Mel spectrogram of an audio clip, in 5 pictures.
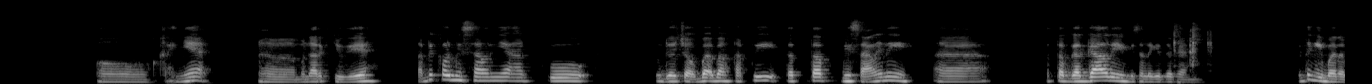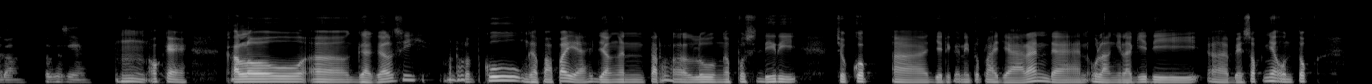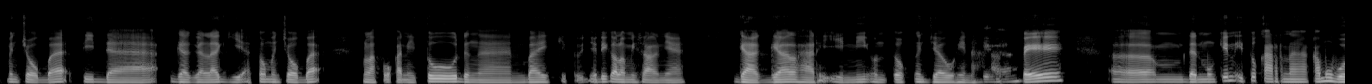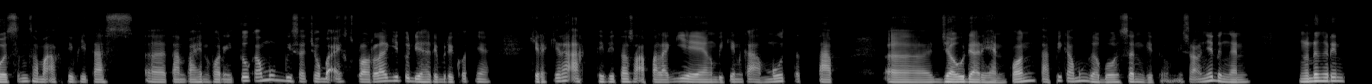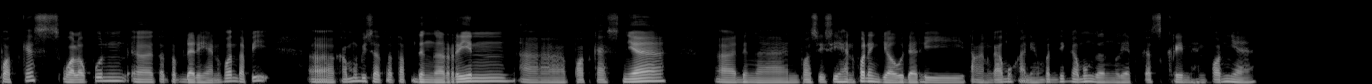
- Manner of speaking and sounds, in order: tapping; in English: "nge-push"; in English: "explore"; in English: "podcast"; in English: "podcast-nya"; in English: "screen"
- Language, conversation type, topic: Indonesian, advice, Bagaimana cara membangun kebiasaan disiplin diri yang konsisten?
